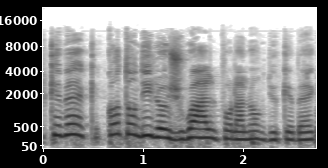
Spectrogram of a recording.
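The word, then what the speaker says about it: joual: Quand on dit le joile pour la langue du Québec et ben c'est comme ça qu'on dit le cheval en tourenne et en enjou on dit le jou. Le joile on prononce joil.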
